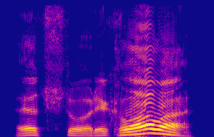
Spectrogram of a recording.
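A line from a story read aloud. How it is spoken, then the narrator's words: Barked. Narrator (Russian): рявкнул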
